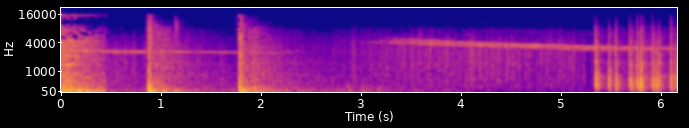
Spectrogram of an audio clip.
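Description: Fireworks: two sharp bangs about a second apart, then a long whistle falling slowly in pitch, ending in a rapid run of crackling pops.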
